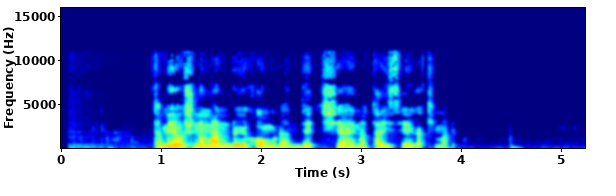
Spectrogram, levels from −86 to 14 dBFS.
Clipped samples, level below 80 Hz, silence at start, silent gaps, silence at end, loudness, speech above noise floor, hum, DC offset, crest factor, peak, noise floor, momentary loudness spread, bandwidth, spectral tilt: under 0.1%; -46 dBFS; 0.95 s; none; 0.7 s; -20 LUFS; 46 dB; none; under 0.1%; 22 dB; 0 dBFS; -66 dBFS; 13 LU; 11.5 kHz; -5.5 dB/octave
